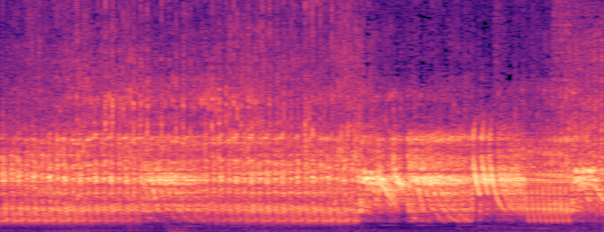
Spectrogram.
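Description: Battery-powered light-and-sound toy gun playing electronic sound effects: a steady siren-like warble, then a rapid run of falling laser sweeps.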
